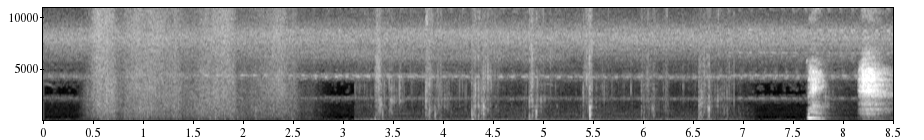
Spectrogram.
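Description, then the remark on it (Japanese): Steady footsteps walking at an even pace toward a shrine's torii gate, around eight soft crunching steps, with a constant high insect chirring underneath and two sharper rustling bursts at the end. “鳥居までお見送りしますね。”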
